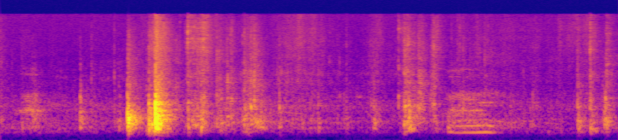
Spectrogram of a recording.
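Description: Cardboard collectible-figure box being handled and turned over: scattered rustles and scrapes, with one loud brushing scrape about a second and a half in. A man gives a brief hum near the end.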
